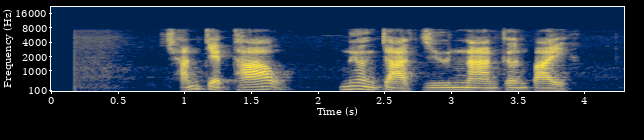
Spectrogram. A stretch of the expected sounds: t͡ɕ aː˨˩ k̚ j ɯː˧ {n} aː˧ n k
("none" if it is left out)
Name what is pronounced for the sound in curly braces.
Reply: nː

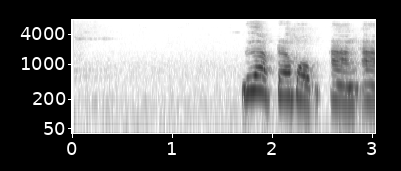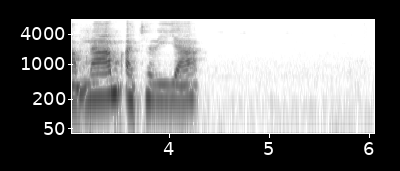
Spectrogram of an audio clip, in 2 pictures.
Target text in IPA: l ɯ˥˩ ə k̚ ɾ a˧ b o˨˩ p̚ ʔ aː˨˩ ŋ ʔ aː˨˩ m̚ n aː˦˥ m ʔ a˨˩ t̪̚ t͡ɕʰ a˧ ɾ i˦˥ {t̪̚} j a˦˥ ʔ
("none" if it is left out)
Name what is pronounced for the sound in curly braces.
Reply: none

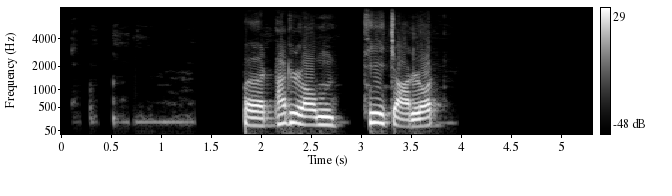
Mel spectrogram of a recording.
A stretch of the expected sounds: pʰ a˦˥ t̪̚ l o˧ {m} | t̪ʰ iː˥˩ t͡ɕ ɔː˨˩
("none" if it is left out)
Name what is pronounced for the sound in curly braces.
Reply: m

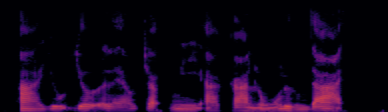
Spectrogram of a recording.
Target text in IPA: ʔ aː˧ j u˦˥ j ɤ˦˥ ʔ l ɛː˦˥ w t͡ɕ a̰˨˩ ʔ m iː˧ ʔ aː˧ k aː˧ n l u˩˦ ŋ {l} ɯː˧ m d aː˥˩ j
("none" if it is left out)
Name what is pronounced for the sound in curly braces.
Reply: l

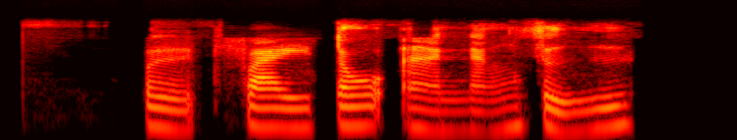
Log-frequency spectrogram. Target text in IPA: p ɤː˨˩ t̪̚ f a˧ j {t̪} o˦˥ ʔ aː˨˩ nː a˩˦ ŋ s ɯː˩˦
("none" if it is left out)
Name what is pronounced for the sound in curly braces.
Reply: t̪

